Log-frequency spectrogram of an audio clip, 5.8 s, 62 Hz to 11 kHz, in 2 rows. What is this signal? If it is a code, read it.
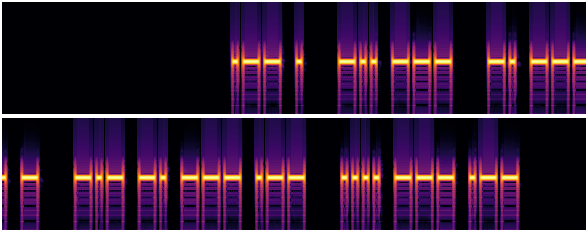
Morse code, heard as a keyed tone, about 44 wpm, 700 Hz. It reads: WE DO NOT KNOW HOW
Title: Sets of 5 Words Encore 45wpm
